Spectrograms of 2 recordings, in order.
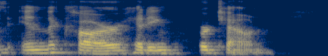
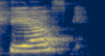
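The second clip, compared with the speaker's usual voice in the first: usual speaking voice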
